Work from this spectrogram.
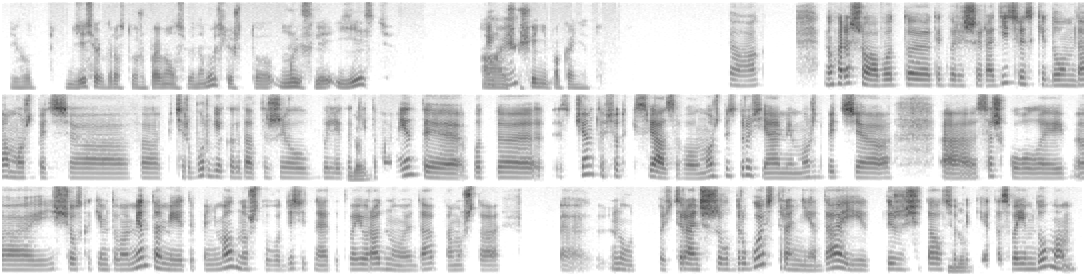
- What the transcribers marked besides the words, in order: static; other background noise
- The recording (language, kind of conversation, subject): Russian, advice, Как почувствовать себя дома в другой стране?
